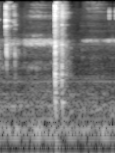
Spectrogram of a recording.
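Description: A few quick keystrokes on a computer keyboard while a git command is typed, with two distinct clicks close together and then a faint tap.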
